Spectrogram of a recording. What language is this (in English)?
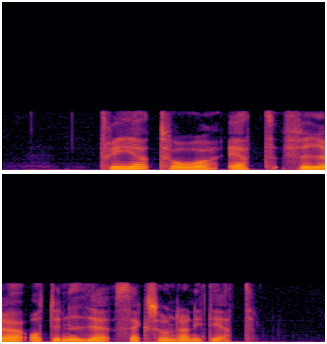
Swedish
